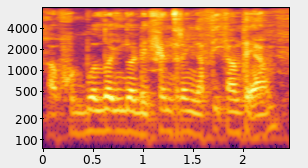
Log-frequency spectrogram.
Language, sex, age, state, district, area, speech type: Santali, male, 30-45, West Bengal, Birbhum, rural, spontaneous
